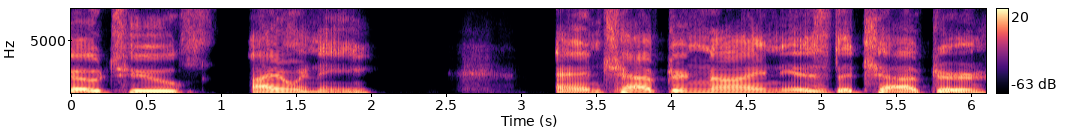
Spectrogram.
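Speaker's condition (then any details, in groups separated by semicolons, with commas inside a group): Cerebral palsy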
